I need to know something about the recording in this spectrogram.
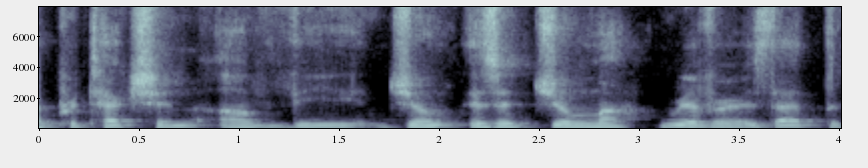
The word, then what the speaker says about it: Jamna: It's pronounced two ways, Jamna, if you're speaking Hindi in that way, yes, a little more formally. So it's the Ja is the vernacularization of the Sanskrit Ya.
